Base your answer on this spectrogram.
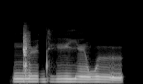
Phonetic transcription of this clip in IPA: ŋ͡ǁydʱijẽ wɯ

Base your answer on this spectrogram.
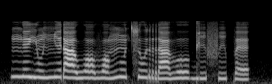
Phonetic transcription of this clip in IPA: ŋe˦jũ˨ɲɪ˦ ɾaː˨wɔ˨βɔ˨ŋũ˦ t͡su˦ ra˨βoː˦ɡi˨ fi˨˦pɛ˨

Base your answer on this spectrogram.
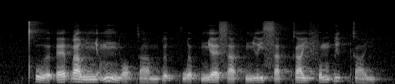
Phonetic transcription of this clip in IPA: t̪ʰu˧˩ə̯ʔɛ˨˦ɓa˧wɲa̰˧˥m ɲɔ̤˨˩ka̤˨˩mɓə̰˧˨w kwə˨˩p̚ɲɛ˧sa˨˩t̚ ɲɨ˨˦jsa˨˩t̚ka˧j fə˨˦mɓi˦˥p̚ka̤˨˩j

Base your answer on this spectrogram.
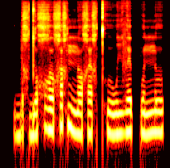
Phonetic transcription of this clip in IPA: bɪ˨χdu˨˦χʁu˧χɪ˦χ nːɔ˨χe˨χt̪ʰu˨ wi˨vɛ˧pːʊ˨ nːʊ˧

